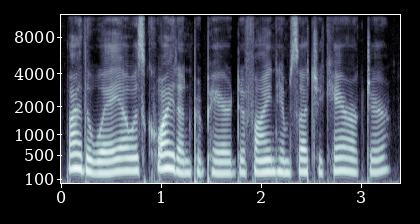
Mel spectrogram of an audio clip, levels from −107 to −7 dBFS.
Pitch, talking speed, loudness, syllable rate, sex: 210 Hz, 230 wpm, -19 LUFS, 5.9 syllables/s, female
